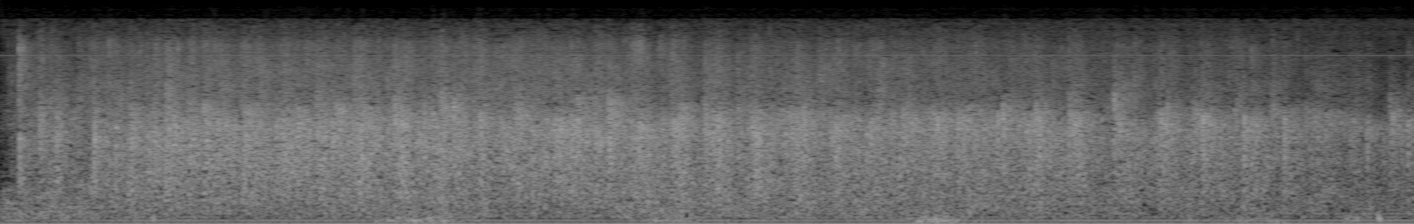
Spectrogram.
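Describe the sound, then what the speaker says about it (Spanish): A church congregation applauding during a sermon, a dense, steady wash of many hands clapping that holds evenly throughout, heard at a distance at low level. "¿Cuántos dan un aplauso al Señor por eso?"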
